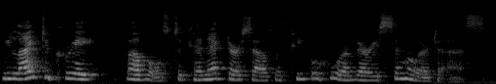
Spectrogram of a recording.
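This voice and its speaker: A woman in her sixties from the United States, a teacher giving a scripted talk in a measured, earnest way. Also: on the high side, a bit bright, reverberant. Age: 60s. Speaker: teacher and mentor. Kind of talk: scripted talk, read aloud.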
